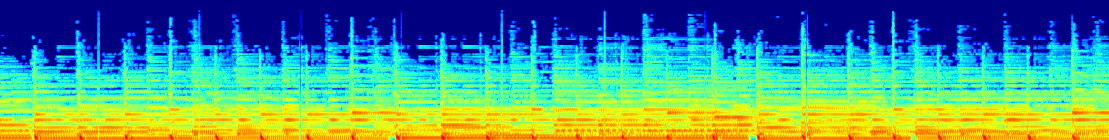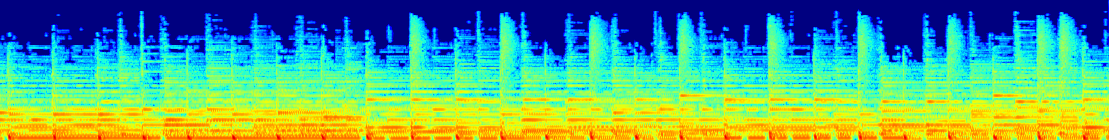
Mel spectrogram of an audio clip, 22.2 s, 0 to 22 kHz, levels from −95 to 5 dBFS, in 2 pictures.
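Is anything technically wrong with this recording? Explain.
Yes. There are gaps between stream segments: timestamps of consecutive 1-second segments fail to meet, so playback inserts hard-edged silences of 4 to 17 ms at 0.99, 2.00, 3.00, 4.02, 5.02, 6.05, 7.06 and 8.07 s, a regular once-per-second stutter.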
